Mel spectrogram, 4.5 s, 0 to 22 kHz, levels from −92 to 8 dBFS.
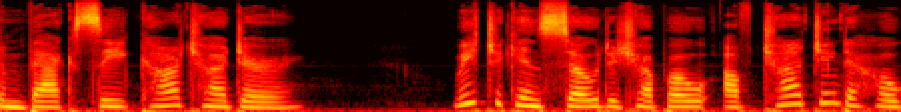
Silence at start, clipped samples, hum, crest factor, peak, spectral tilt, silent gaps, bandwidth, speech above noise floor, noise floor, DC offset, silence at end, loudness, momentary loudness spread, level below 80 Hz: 0 s; under 0.1%; none; 22 dB; -4 dBFS; -2.5 dB/octave; none; over 20 kHz; 36 dB; -61 dBFS; under 0.1%; 0 s; -23 LUFS; 13 LU; -44 dBFS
